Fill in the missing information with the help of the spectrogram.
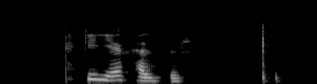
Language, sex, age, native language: Icelandic, other, 50-59, Icelandic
